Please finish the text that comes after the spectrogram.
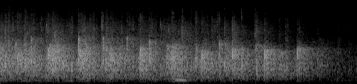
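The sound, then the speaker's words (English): An audience claps together in a dense, steady patter of many hands, moderately loud, tapering off gradually toward the end. “I heard like a single clap over here.”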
